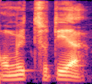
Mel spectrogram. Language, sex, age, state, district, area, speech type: Assamese, male, 60+, Assam, Charaideo, urban, spontaneous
